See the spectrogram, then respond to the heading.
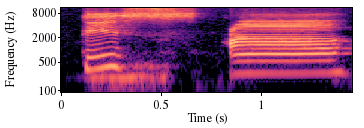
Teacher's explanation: Huruf sin. Ketika mati kena keluar angin.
